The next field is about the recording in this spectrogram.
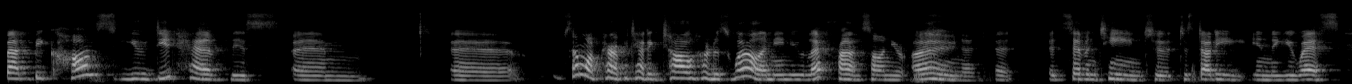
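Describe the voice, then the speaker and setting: Interviewer: woman, fairly high voice, reflective conversational delivery, measured with mid-phrase pauses. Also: sharp tone, rough recording. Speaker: interviewer, host.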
